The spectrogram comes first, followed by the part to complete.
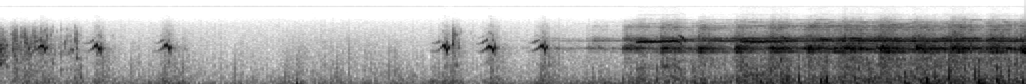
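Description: Birds chirping in short separate calls, a group of about four in the first second and three more around three seconds in. From about four seconds in, a steady high shrill sound sets in.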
